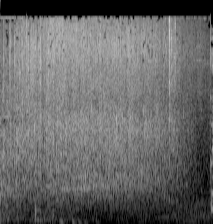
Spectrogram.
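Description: Audience applauding between comedy sketches, a dense even clatter of clapping that dies away near the end.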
